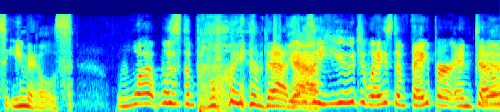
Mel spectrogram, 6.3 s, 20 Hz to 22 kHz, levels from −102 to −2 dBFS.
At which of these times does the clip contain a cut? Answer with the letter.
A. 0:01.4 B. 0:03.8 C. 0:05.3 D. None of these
D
